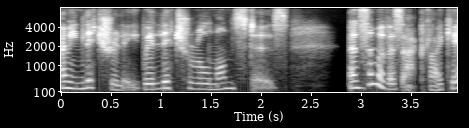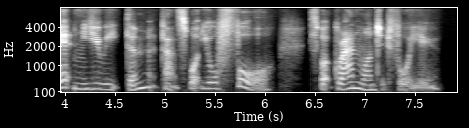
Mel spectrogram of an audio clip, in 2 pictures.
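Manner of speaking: ordinary delivery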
